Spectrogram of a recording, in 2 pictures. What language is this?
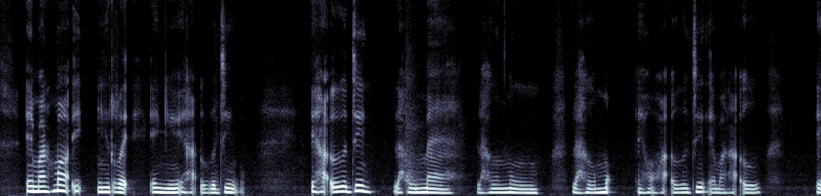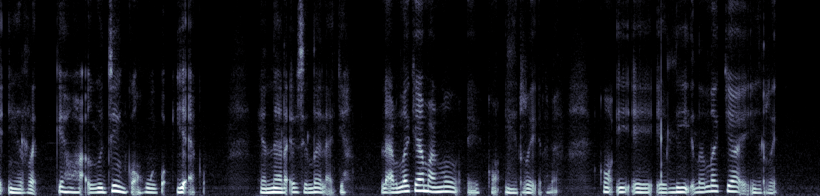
Tepinapa Chinantec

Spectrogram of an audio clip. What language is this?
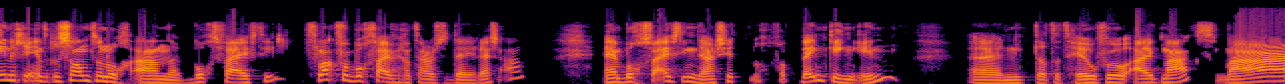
Dutch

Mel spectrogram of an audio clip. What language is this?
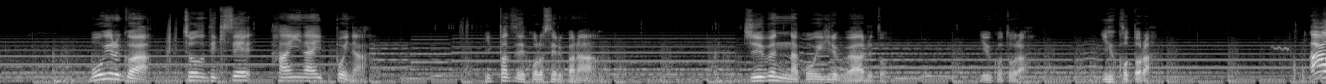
Japanese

